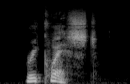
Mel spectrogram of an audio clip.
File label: request, rythme; poitiers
